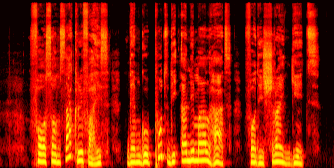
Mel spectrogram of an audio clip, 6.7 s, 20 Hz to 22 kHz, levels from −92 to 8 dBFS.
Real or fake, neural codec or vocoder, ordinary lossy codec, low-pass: fake; vocoder, 48 kHz, 128 mel bands, Vocos; none; none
